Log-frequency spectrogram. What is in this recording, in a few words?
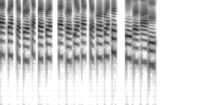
tiny clear jolly; voxel audio preview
